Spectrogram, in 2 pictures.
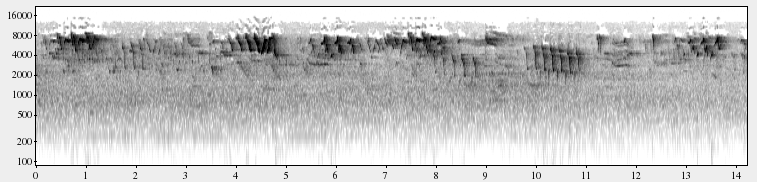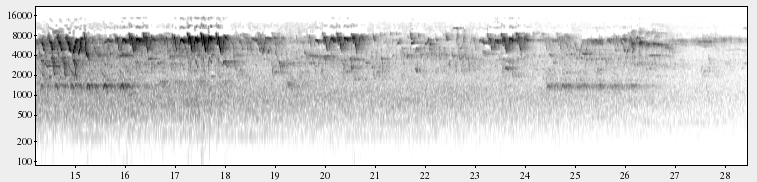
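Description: Small birds chirping and trilling in quick, high-pitched bursts every second or two, growing fainter near the end.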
